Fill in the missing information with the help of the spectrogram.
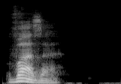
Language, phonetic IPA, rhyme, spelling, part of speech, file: Russian, [ˈvazə], -azə, ваза, noun, Ru-ваза.ogg
- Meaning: 1. vase 2. bowl (for fruits, sweets, etc.)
